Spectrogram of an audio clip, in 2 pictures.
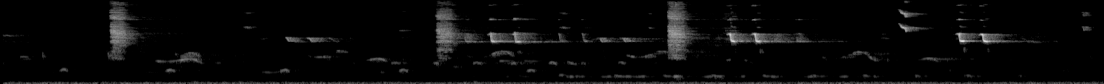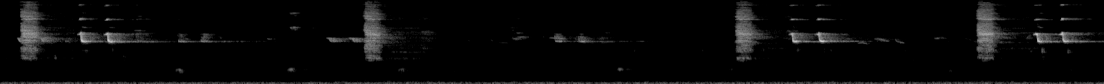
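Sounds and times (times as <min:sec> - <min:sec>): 
black drongo Dicrurus macrocercus calling: 0:00.0 - 0:13.3, 0:13.9 - 0:15.4, 0:18.4 - 0:19.8, 0:20.8 - 0:22.0.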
